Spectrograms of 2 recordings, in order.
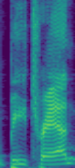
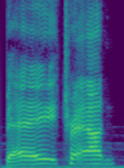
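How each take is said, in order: First: The first syllable sounds like 'bee'. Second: The first syllable sounds like 'bay'. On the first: The speaker calls it wrong. "for like three months I called Baytran B-Tran" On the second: The speaker calls it right. "you know it's pronounced Baytran, not B-Tran"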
